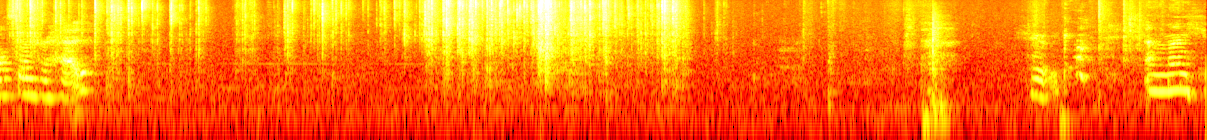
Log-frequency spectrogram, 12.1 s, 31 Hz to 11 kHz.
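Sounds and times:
plastic packet crinkling: 0.0 - 7.5.

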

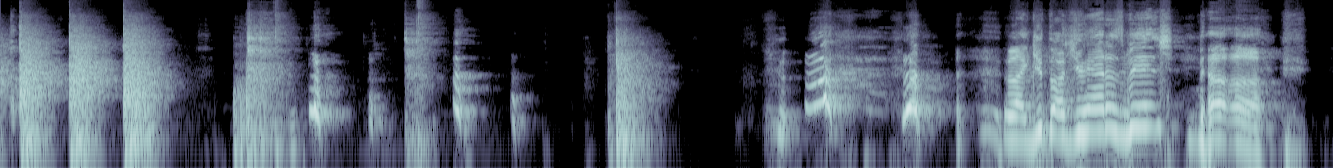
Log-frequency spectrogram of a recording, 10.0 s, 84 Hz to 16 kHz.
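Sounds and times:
hand slapping a desk: 0.0 - 2.2, 4.6 - 5.1
hearty laughter: 2.2 - 4.1, 5.7 - 7.7.

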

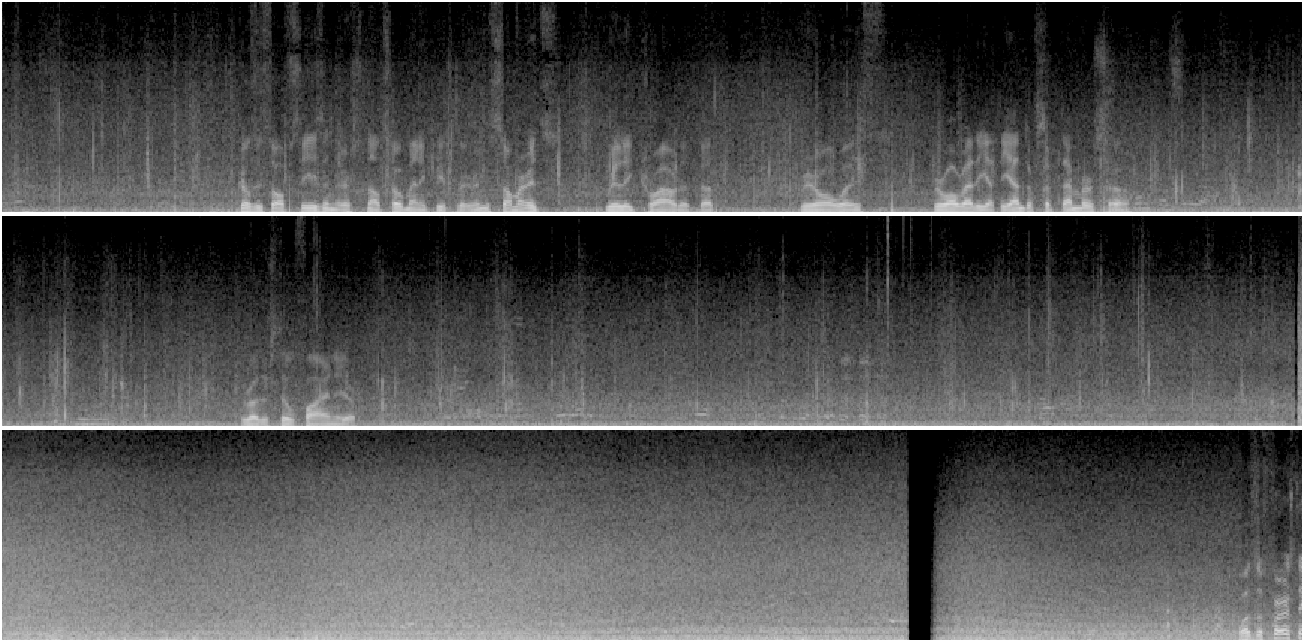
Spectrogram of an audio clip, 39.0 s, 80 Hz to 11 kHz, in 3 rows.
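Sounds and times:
outdoor ambience: 0.0 - 39.0
waterfall rushing: 25.9 - 39.0.

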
